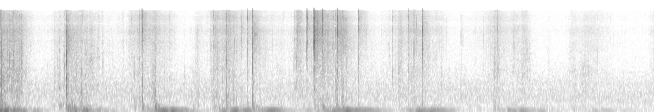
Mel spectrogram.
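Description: Footsteps on the forest floor: irregular crunches, rustles and sharp snaps under a hiker's boots, growing fainter after about four seconds as the walker moves away.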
